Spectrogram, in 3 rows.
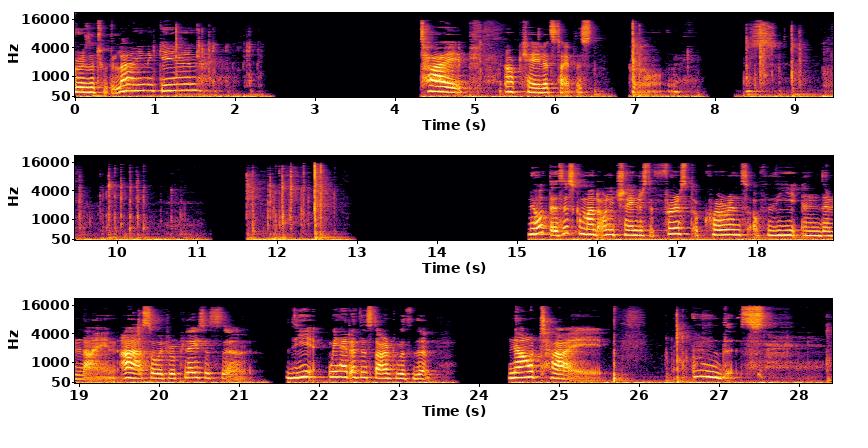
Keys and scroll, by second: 0.4-1.4 typing, 6.1 shift+;, 7.6-11.8 typing, 25.7 typing, 27.5-28.4 typing.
